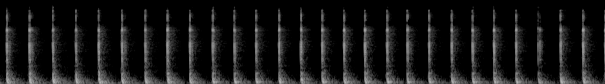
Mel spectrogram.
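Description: Small metal hammer tapping copper wire loops on a steel bench block in a quick, even rhythm of about five strikes a second. The hammering flattens the loops and hardens the wire to strengthen it.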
